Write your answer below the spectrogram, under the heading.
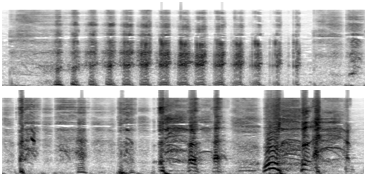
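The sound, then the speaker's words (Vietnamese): An old man's prolonged coughing fit: a long run of rapid, rhythmic voiced bursts, then louder, harsher hacks with gasping breaths near the end. “Vì vậy cơn ho cũng phát tác.”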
